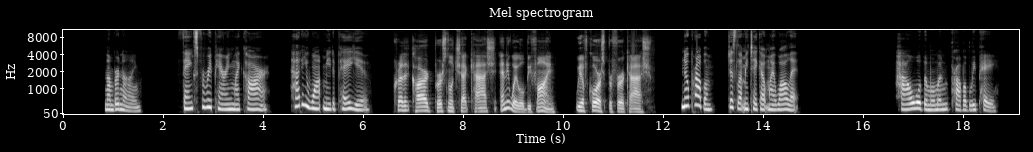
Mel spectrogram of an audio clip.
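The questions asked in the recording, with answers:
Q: How will the woman probably pay?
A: In cash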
